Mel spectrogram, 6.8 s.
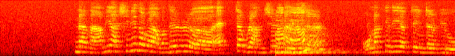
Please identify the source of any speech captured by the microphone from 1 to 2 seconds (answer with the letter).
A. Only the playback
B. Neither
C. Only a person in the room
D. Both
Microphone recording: A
